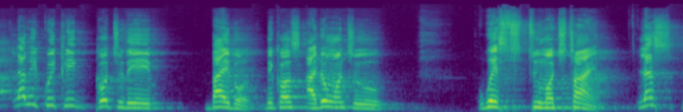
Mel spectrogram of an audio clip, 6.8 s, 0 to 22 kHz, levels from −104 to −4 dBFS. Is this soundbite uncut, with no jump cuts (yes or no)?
no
